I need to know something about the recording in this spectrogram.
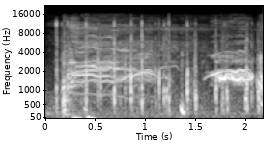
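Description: Men laughing hard in high-pitched squeals, over a scatter of hand claps.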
